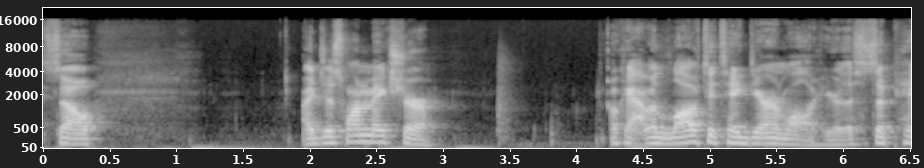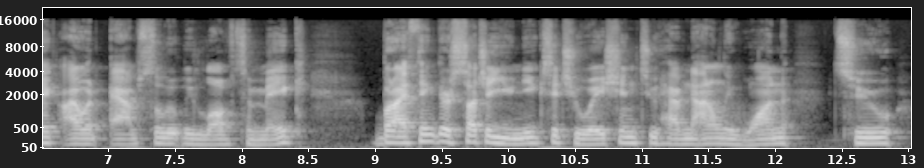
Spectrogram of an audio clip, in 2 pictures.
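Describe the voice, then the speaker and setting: A man hosts a casual fantasy football draft video while talking through a sore, swollen mouth after having his wisdom teeth removed. His mid-range voice sounds pushed and bright.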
